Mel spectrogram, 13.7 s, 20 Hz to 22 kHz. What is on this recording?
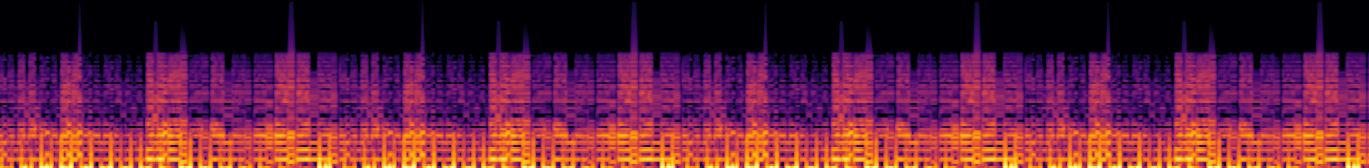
Instrument samples > Synths / Electronic
This 140bpm Synth Loop is good for composing Industrial/Electronic/Ambient songs or using as soundtrack to a sci-fi/suspense/horror indie game or short film.
Alien, Ambient, Dark, Drum, Industrial, Loop, Loopable, Packs, Samples, Soundtrack, Underground, Weird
